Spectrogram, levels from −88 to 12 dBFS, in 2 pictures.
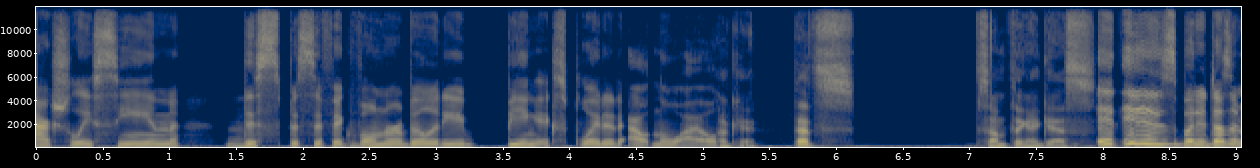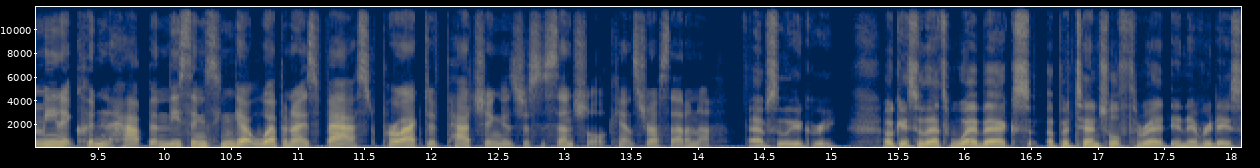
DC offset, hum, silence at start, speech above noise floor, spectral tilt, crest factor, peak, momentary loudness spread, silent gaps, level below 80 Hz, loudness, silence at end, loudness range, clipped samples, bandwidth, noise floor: under 0.1%; none; 0 s; 30 dB; -4.5 dB/octave; 20 dB; -6 dBFS; 12 LU; none; -44 dBFS; -26 LUFS; 0 s; 7 LU; under 0.1%; 12 kHz; -55 dBFS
